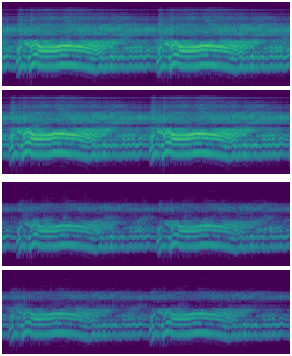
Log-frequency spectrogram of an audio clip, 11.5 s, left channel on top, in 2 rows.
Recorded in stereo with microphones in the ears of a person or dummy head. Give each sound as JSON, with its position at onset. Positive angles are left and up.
{"t": 0.0, "sound": "a motorcycle", "side_deg": 70}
